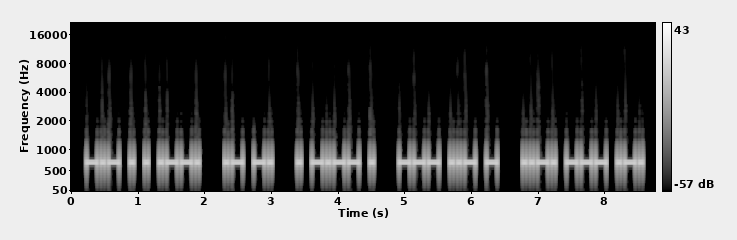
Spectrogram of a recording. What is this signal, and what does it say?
Morse code, heard as a keyed tone, about 22 wpm, 700 Hz. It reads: KEEP AN EYE OUT FOR
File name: practice / 22wpm / Sets of 7 Words - 22wpm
